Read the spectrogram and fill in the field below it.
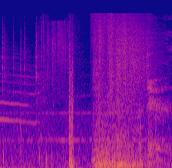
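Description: A heavy blow lands with a loud thud.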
